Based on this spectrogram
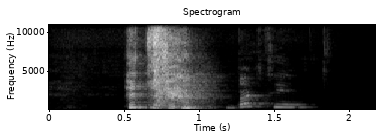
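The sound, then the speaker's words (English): One loud sneeze bursts out in a harsh, breathy rush, followed by a short voiced sound as it trails off, with silence around it. “Bless you. Thank you. I think I exploded my spleen.”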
